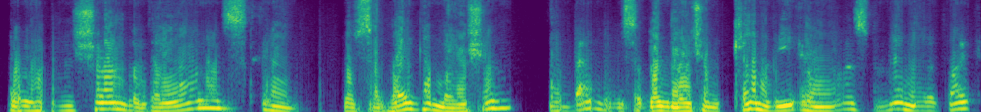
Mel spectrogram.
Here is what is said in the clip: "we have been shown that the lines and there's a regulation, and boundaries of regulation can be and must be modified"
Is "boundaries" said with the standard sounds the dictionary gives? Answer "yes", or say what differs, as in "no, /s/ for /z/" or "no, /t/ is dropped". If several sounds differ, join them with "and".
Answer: no, /ɹ/ is dropped and /s/ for /z/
